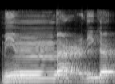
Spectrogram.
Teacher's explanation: ഇഖ്ലാബ് ചെയ്ത് നൂനിനെ മണിച്ചുകൊണ്ട് ഉച്ചരിക്കുക. അഥവാ മീമിൻ്റെ ശബ്ദം നൽകി പൂർണ്ണമായും ആ നൂനിനെ മീമാക്കി മാറ്റി മണിക്കണം എന്നതാണ് ഇഖ്ലാബ് കൊണ്ട് ഉദ്ദേശിക്കുന്നത്.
